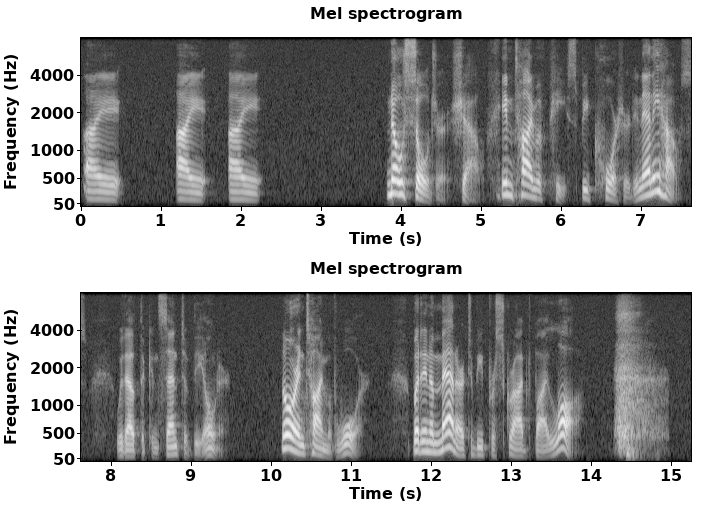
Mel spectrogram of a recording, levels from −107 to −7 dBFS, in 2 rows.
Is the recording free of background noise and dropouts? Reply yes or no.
no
